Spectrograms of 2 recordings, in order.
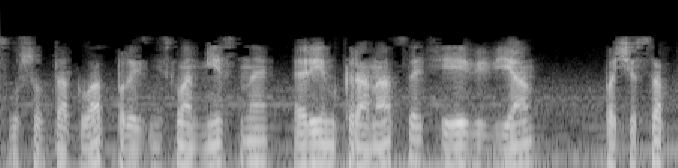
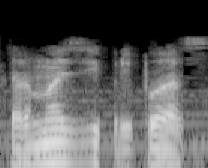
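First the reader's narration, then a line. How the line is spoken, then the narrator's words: Deep bass. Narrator (Russian): пробасил малява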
